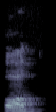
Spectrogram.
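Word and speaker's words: fork: होनी चाहिए ठीक है तो ब्रिटिश इंग्लिश में क्या है कि ई का आर का प्रन हम लोग नहीं करते हैं लास्ट में आ कहीं पर भी आए जैसे कि फॉक लेकिन हम लोग अमेरिकन इंग्लिश में इसको फर्क बोलते हैं एफ ओ आर के तो ब्रिटिश बोल रहे हो तो आर का प्रोनाउंस नहीं करोगे लेकिन अगर आप अमेरिकन बोल रहे हो तो आपको करना पड़ेगा तो इतना माइंड मत लगाओ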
